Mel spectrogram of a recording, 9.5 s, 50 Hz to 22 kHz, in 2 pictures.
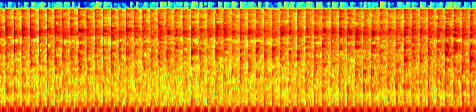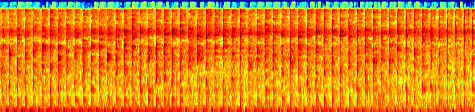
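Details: Honda CB250 Nighthawk at idle just after refitting the exhaust bracket and tightening the exhaust to fix a leak, oil freshly changed; steady, even idle thump with no ticking or puffing at the exhaust joints, runs smoothly.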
